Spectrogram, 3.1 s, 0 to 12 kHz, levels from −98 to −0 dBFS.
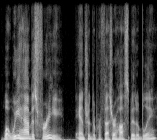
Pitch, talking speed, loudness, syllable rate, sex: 125 Hz, 170 wpm, -19 LUFS, 5.7 syllables/s, male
